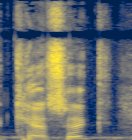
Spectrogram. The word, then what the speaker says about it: Keswick: Spelled like Keswick, but the W is silent.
